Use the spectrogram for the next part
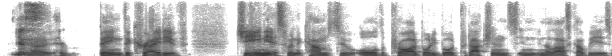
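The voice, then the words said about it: Australian accent. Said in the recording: “my poor Australian accent”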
